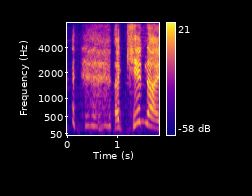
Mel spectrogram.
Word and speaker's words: echidna: Echidna is how you say that work.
